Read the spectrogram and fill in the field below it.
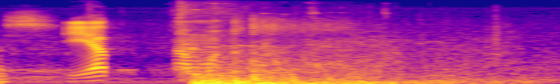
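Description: A revolver fires a loud, booming shot.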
